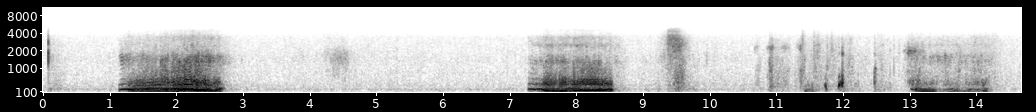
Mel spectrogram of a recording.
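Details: Napping German Shepherd mix dog snoring: three deep, rough snore bursts spaced roughly six seconds apart, with soft shuffling and small movement noises in the quiet gaps.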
